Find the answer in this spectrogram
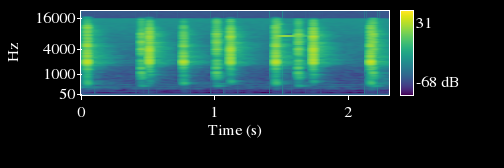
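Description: Mechanical metronomes ticking slightly out of step with each other: sharp wooden ticks that fall in uneven close pairs, about three pairs a second.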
